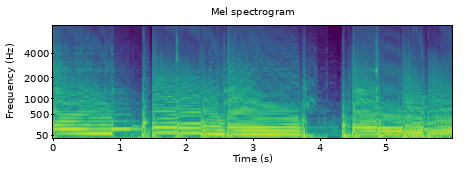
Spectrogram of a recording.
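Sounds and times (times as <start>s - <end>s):
distorted electric bass: 0.0s - 5.9s.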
